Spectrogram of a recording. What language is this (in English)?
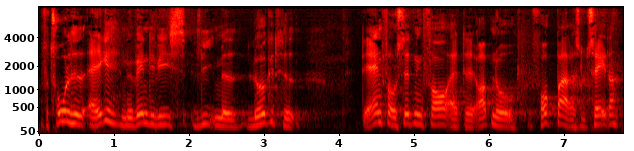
Danish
